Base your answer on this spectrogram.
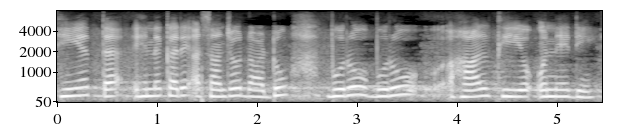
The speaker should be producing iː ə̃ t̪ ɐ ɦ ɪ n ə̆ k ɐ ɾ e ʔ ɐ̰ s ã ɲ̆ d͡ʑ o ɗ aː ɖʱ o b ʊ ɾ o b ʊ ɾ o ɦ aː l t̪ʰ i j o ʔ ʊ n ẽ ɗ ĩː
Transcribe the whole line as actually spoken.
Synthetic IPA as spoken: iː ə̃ t̪ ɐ ɦ ɪ n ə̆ k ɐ ɾ e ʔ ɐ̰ s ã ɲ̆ d͡ʑ o ɗ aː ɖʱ o b ʊ ɾ o b ʊ ɾ o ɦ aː l t̪ʰ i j o ʔ ʊ n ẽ ɗ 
